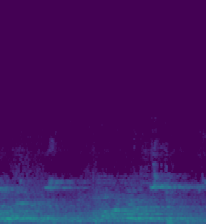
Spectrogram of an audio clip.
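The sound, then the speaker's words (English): A basketball dribbled behind the back during a game, the bounces soft and masked by steady crowd noise and commentary. “Behind the back dribble.”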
